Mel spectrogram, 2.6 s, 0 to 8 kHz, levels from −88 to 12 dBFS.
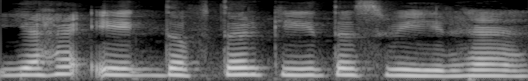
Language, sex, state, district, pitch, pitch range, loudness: Hindi, female, Bihar, Darbhanga, 235 Hz, 220-240 Hz, -15 LUFS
